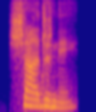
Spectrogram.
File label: "Chardonnay", Indian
